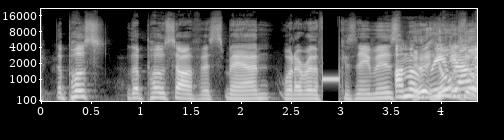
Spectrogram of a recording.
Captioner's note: beep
